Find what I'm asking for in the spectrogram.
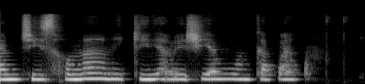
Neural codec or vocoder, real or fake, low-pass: codec, 24 kHz, 0.9 kbps, WavTokenizer, medium music audio release; fake; 10.8 kHz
